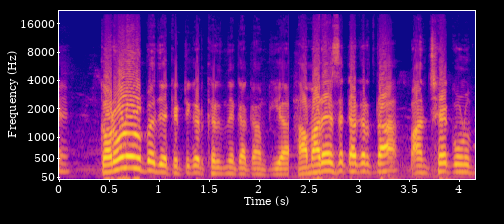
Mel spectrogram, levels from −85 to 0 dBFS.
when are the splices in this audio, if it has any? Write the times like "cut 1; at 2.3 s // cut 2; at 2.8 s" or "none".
cut 1; at 2.3 s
